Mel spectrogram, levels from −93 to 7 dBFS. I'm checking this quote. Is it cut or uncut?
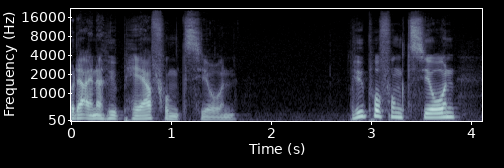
cut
